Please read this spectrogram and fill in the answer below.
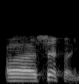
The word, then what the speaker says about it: Shifa: Shifa, yes.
